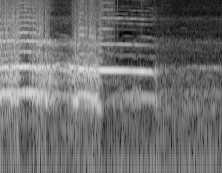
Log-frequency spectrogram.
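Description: A gamecock at a cockfighting arena lets out a loud, close crow in two sharp bursts, followed by a sustained tail, with quiet background ambience.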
